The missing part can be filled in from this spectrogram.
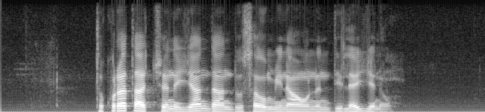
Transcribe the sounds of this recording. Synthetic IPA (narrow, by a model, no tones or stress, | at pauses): t̪ʰɨkʰʷʊɾət̪ʰat͡ʃːɪnɨjːand̪and̪usəwminawunɨnd̪iləjːnə̰w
